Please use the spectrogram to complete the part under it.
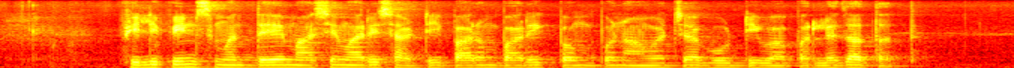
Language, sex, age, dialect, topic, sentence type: Marathi, male, 18-24, Northern Konkan, agriculture, statement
